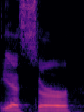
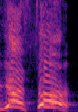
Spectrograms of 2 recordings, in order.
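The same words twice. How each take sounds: First: It is said very quietly. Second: It is said very loudly. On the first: The reply is grudging and barely given. "super quiet yes, sir" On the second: The reply is given with exaggerated respect. "the military takes this to an extreme"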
